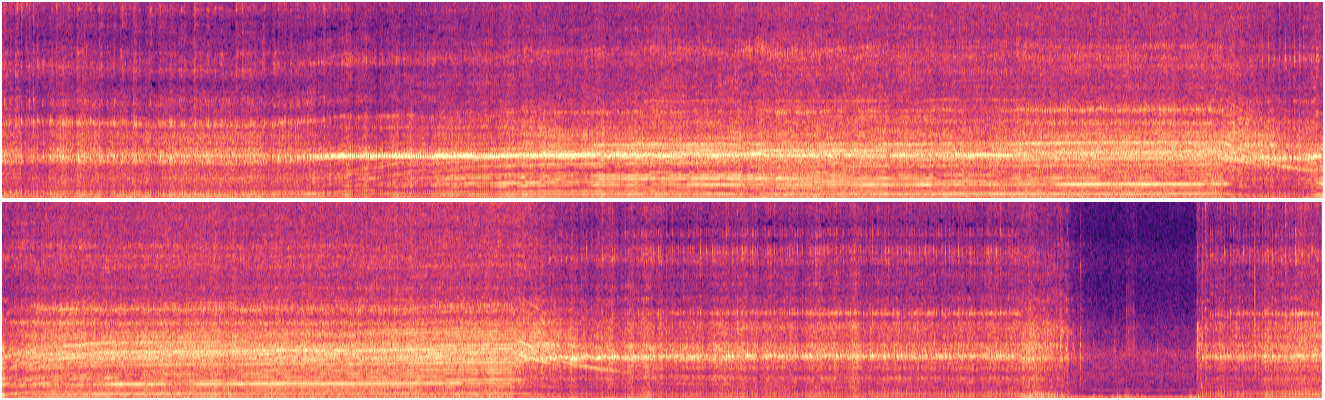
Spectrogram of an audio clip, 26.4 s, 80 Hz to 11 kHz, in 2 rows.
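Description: Tanaka 27cc two-stroke backpack brush cutter engine idling, then revved up to full speed for about fifteen seconds with one brief dip in the middle, then dropping back to idle.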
